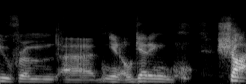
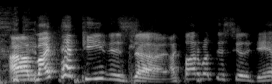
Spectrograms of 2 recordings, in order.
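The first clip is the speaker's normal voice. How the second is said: ordinary delivery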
